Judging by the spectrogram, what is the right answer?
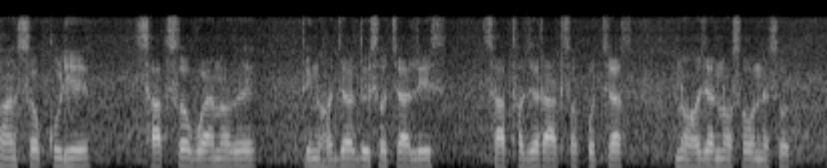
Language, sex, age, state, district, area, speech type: Odia, male, 30-45, Odisha, Subarnapur, urban, spontaneous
